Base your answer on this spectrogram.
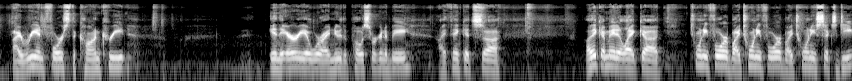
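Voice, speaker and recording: Speaking at a moderate pace, a man keeps his intonation fairly even and leaves long, frequent pauses. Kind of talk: walkthrough tutorial. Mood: relaxed, casual. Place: garage. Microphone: phone near.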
